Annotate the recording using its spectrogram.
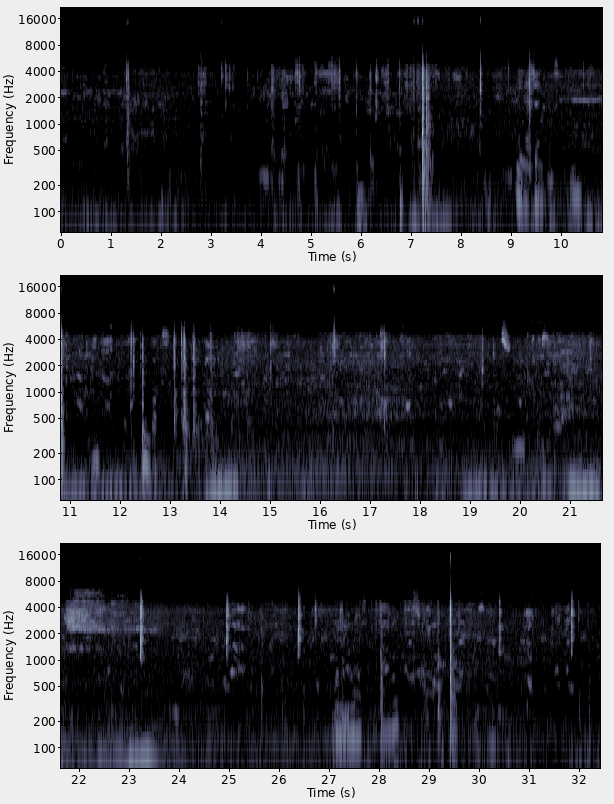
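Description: Scattered clicks and knocks of hands and a hand tool working on the bare plastic dashboard frame and its wiring, with a few low rumbling bumps between them.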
